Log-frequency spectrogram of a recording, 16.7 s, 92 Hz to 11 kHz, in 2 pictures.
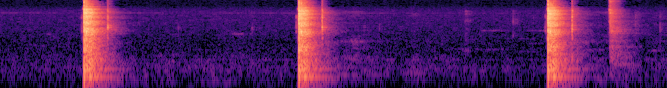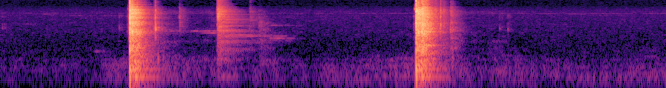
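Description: KWC Python 357 CO2 airgun revolver firing 4.5 mm BBs: five sharp shots, about three seconds apart. A fainter knock follows shortly after the third and fourth shots.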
